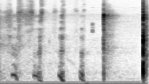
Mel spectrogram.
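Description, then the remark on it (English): Six quick hand claps in a loose, uneven rhythm, fairly soft and close, with the final clap after a short pause landing sharper and brighter than the rest. “That's right. Applauding him.”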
